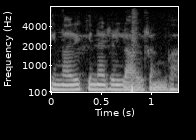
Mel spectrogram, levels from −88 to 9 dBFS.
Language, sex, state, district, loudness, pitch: Bhojpuri, female, Uttar Pradesh, Ghazipur, -19 LUFS, 165 Hz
